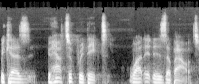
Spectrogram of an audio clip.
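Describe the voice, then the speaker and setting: A man with a Vietnamese accent talks at a medium pitch with vocal fry and ordinary pitch variation. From southern Vietnam, Ho Chi Minh City. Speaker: language teacher. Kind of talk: conference talk.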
